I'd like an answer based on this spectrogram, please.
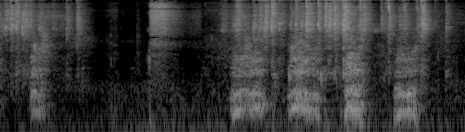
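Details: A Corgi gives a series of low, throaty growling bursts, about four in the last half, spaced under a second apart, after a quieter start. A steady hiss runs underneath.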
